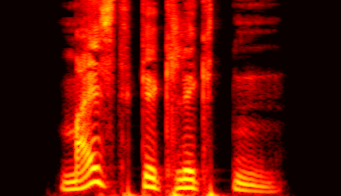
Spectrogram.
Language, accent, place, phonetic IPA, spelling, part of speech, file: German, Germany, Berlin, [ˈmaɪ̯stɡəˌklɪktn̩], meistgeklickten, adjective, De-meistgeklickten.ogg
- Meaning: inflection of meistgeklickt: 1. strong genitive masculine/neuter singular 2. weak/mixed genitive/dative all-gender singular 3. strong/weak/mixed accusative masculine singular 4. strong dative plural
